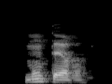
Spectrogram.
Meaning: editor (film, TV, etc.)
- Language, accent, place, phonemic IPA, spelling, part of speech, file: French, France, Lyon, /mɔ̃.tœʁ/, monteur, noun, LL-Q150 (fra)-monteur.wav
